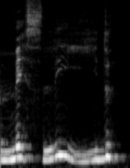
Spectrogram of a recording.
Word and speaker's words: mislead: one he tried to mislead the court mislead mislead he tried to mislead the court and because lead is lead le le mislead is the same he misled the court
